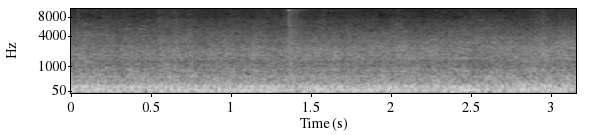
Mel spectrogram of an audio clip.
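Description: Steady loud rumble and rattle inside a moving passenger train at night, continuous wheel and carriage noise with no voices, heard from within the darkened coach.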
